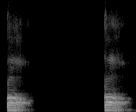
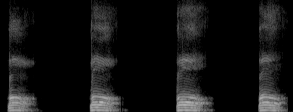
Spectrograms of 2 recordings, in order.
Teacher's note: dia di pangkal lidah sekali, menyentuh apa namanya, menyentuh langit-langit yang lunak. Nah, cara melafalkannya, jadi dibenturkan.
